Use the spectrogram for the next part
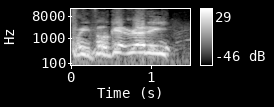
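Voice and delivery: high, very loud cartoon villain shout. In a role-play, the speaker's attempted accent drifts into Goldar voice. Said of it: "You've just gone to Goldar".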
